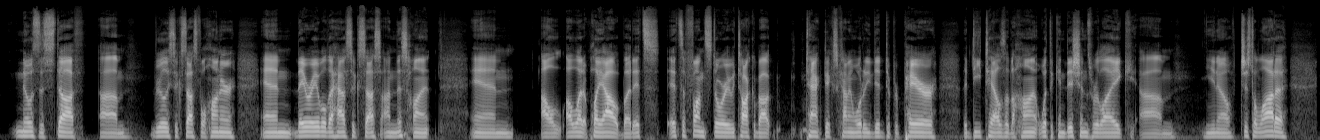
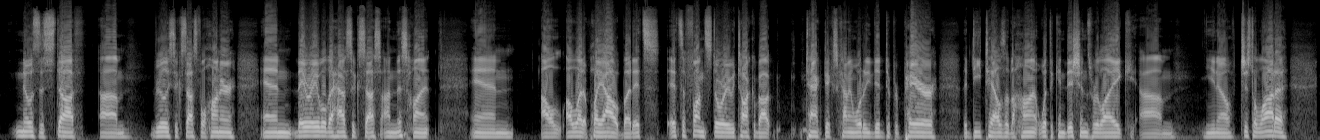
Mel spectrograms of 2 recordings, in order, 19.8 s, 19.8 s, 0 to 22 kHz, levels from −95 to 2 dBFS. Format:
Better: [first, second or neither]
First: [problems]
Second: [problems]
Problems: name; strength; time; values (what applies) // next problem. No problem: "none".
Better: first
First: none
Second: distortion; slight; 5% of the sound clipped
